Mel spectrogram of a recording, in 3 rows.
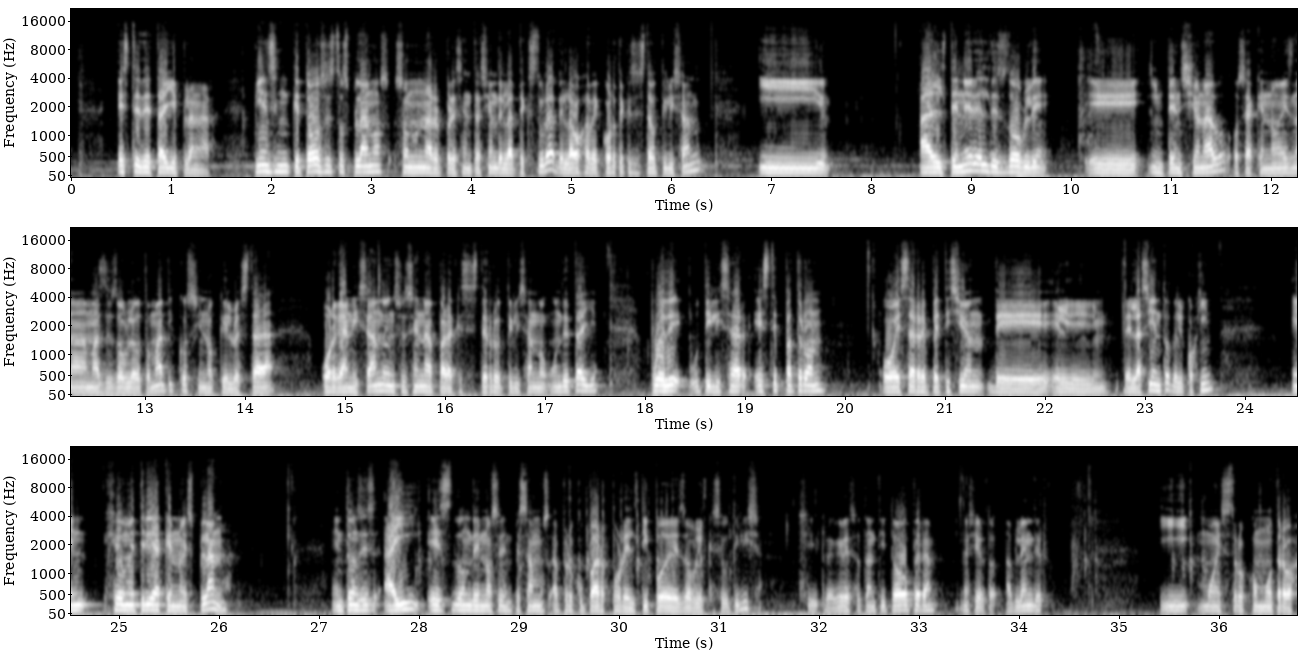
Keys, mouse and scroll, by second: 1.2 scroll up 2, 1.5 scroll down 2, 2.2 ctrl+middle click, 2.3 scroll up 1, 2.4 ctrl+middle click, 3.2 ctrl+middle click, 3.3 ctrl+middle click, 6.3-10.3 ctrl+middle drag, 6.4 scroll down 1, 28.1 alt+Tab, 31.8 alt+click, 31.9 Tab, 34.0 click, 34.7 alt+Tab.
